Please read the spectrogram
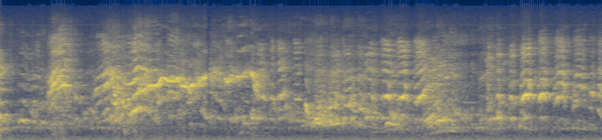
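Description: Several young children laughing and squealing in high voices, with a long excited squeal about a second in.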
